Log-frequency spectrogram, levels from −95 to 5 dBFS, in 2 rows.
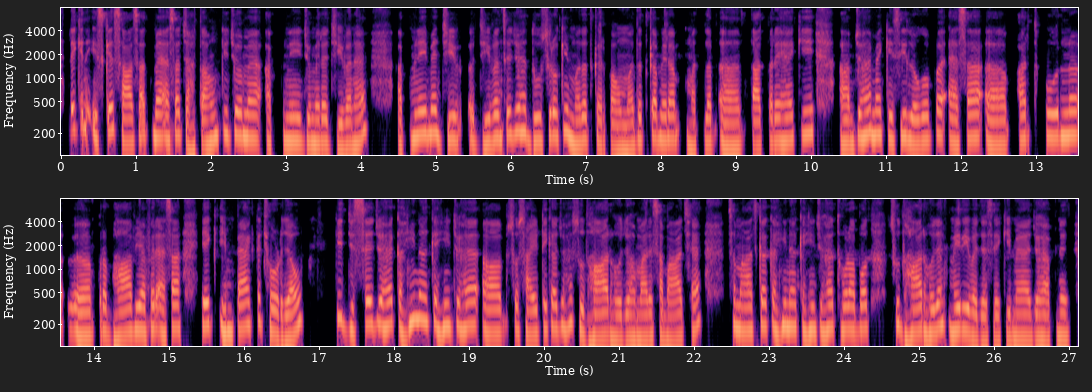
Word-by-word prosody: लेकिन 210 - 0
इसके 180 +5 +2
साथ-साथ 150 -6 0
मैं 175 0 +5
ऐसा 170 +2 +1
चाहता 125 0 -1
हूँ 155 +4 +2
कि 195 - 0
जो 185 -2 +3
मैं 175 -1 +3 0.2
अपनी 160 +1 0
जो 155 - 0
मेरा 150 0 +2
जीवन 140 +2 0
है, 165 +7 +1 0.4
अपने 185 +3 +2
में 200 +1 +3
जीव 165 0 0
अ, - - +1
जीवन 155 +4 +2
से 185 - +1
जो 200 +2 +1
है 205 - +4
दूसरों 160 +4 +1
की 210 - +2
मदद 155 +2 0
कर 145 -2 -1
पाऊँ। 125 -1 0
मदद 150 +5 -2
का 170 - +3
मेरा 165 0 +2 0.2
मतलब 140 +3 -3
अ, - - +2 0.4
तात्पर्य 155 +2 0
है 160 +1 +1
कि 195 +1 0 0.4
आप 150 0 +2
जो 175 - +4
है, 190 +2 +4
मैं 190 0 +4
किसी 170 +2 0
लोगों 160 0 +2
पे 185 - +3 0.2
ऐसा 170 +4 +1
अ, 145 -3 +1 0.2
अर्थपूर्ण 180 +2 +1
अ, - - -2 0.5
प्रभाव 150 0 0
या 165 -1 +4
फिर 175 +3 -1
ऐसा 175 +4 +1 0.3
एक 185 0 +4
इम्पैक्ट 175 +5 +1
छोड़ 150 -4 0
जाऊँ 140 +10 +2 0.4
कि 240 - 0
जिससे 175 +4 +3
जो 195 0 +1
है, 185 +2 +2
कहीं 170 +6 +3
न 230 -1 +3
कहीं 180 -2 +2
जो 190 - 0
है 185 +3 +2
अ, 155 -4 +1 0.2
सोसाइटी 150 0 -2
का 175 +1 0
जो 180 +2 -2
है, 190 +4 -1
सुधार 140 -5 0
हो। 130 -1 0
जो 135 +1 -1
हमारे 130 +1 0
समाज 135 -1 -2
है, 175 - +1 0.4
समाज 165 -3 +1
का 190 - +2
कहीं 180 +1 +2
न 180 0 +3
कहीं 165 0 +1
जो 165 - 0
है, 170 +2 +2
थोड़ा-बहुत 170 +1 +1 0.3
सुधार 160 -3 0
हो 155 - +3
जाए, 180 +2 +2
मेरी 165 0 +3
वजह 130 -3 0
से 130 -1 -2
कि 140 - -3
मैं 135 -1 -1
जो 135 0 -1
है 135 - +1
अपने 140 +2 -2
160 Hz, 210 wpm, -23 LUFS, 145-180 Hz, 0.5 s, मैं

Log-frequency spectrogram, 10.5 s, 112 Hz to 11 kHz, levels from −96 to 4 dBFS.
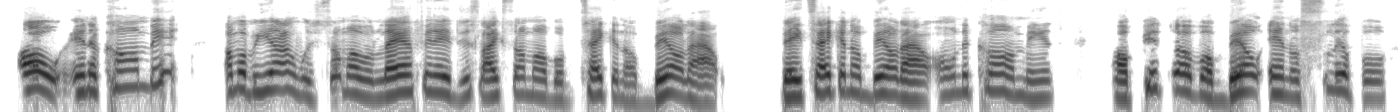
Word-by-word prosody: Oh, 295 - +7
in 250 +1 +1
a 255 - +1
comment, 315 +4 -5 0.5
Imma 280 +1 +2
be 255 +3 -3
honest 280 -2 -1
with 205 -4 -9
some 245 +4 -8
of 235 -3 0
'em 200 - -8
laughing 255 +4 +4
at 250 - +2
it 225 - -3
just 220 +3 -9
like 210 +2 0
some 230 -1 -8
of 205 -2 -5
'em 190 -2 -10
taking 220 -3 -2
a 175 - -10
belt 210 +7 +2
out. - - -2 0.5
They 210 0 +6
taking 255 +3 +2
a 245 - -3
belt 230 0 +2
out 190 -2 +1
on 230 +2 -10
the 255 - -6
comment, 225 -7 -6 0.4
a 195 0 +4
picture 285 - -4
of 250 -3 0
a 200 - +4
belt 245 +7 +4
and 235 -3 -1
a 205 - -7
slipper 240 -6 -5
235 Hz, 225 wpm, -23 LUFS, 205-260 Hz, 0.5 s, Oh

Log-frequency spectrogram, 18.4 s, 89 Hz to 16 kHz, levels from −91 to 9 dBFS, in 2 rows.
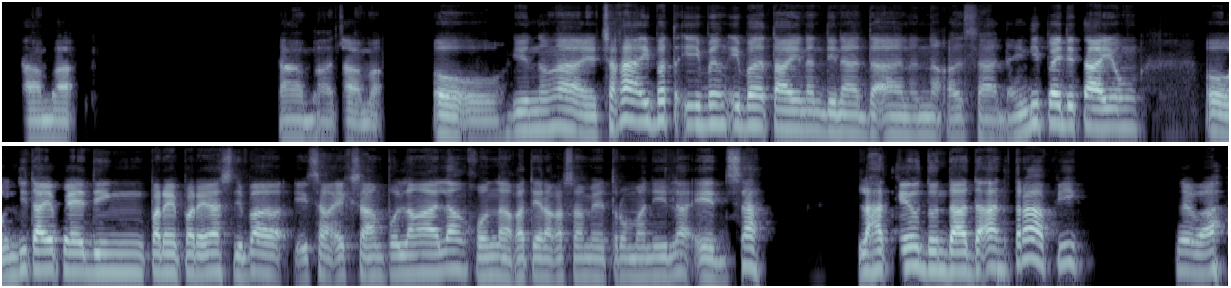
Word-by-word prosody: Tama. 100 0 -4 1.5
Tama, 100 -1 -7
tama. 90 -1 -6 0.4
Oo, 100 -2 -2
yun 140 +1 -4
na 145 0 -5
nga, 155 -1 +2
eh. 120 - -1
Tsaka 205 - +4
iba't 200 +2 0
ibang-iba 175 -1 -1
tayo 145 -2 +2
ng 140 -1 -5
dinadaanan 120 -3 -3
na 115 - -6
kalsada 105 -1 -9
hindi 160 +10 -4
pwede 180 -2 +4
tayong 155 -2 +4 0.5
oo, 130 -2 0
hindi 165 +6 -5
tayo 165 0 +7
pwedeng 150 -2 0
pare-parehas. 150 0 +3
Di 135 - -4
ba, 150 -1 +1
isang 125 +2 -3
example 135 +1 -2
na 145 - +1
nga 150 0 +3
lang 165 +2 0
kung 130 -4 -3
nakatira 125 0 -1
ka 125 - -3
sa 130 0 -6
Metro 130 0 -8
Manila, 130 +4 -5
EDSA- 125 - -1 0.7
lahat 170 0 +3
kayo 190 +2 +3
dun 165 -1 -1
dadaan- 165 +3 +6
traffic, 210 -3 +3 0.7
di 165 - -2
ba? 160 +2 +1
145 Hz, 145 wpm, -22 LUFS, 125-165 Hz, 1.5 s, tayo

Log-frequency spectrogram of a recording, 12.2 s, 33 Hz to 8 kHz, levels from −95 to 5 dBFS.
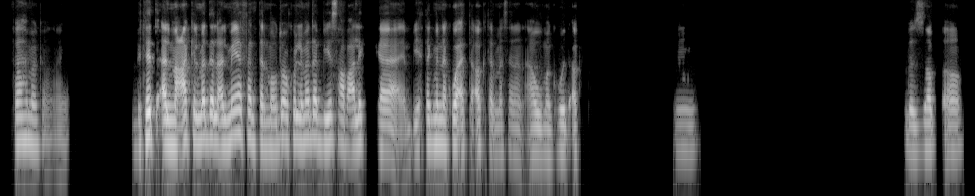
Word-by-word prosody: فاهمَك 150 -2 -3
آه 75 0 -20
أيوه. 75 0 -19 0.8
بتتقَل 145 +2 +5
معاك 155 +4 +4
المادة 160 +1 +4
العلمية 155 +4 +3
فأنت 170 -5 -3
الموضوع 135 +3 0
كل 155 -1 0
مدى 160 +1 +2
بيصعَب 145 -2 -1
عليك، 145 +3 0 0.5
بيحتاج 130 +5 -6
منك 145 -2 -1
وقت - - +2
أكتر - - -6
مثلًا 115 -1 -13
أو 115 0 -4
مجهود 115 +3 -5
أكتر. - - -8 1.2
امم. 125 0 -17 2.6
بالضبط 125 +2 -4
آه. 120 +1 -6
140 Hz, 120 wpm, -22 LUFS, 120-150 Hz, 2.6 s, بتتقَل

